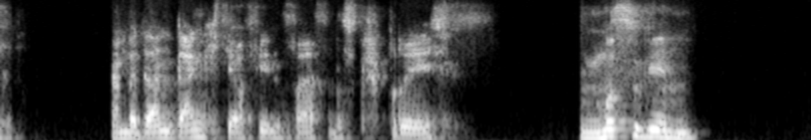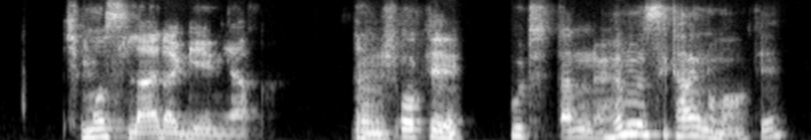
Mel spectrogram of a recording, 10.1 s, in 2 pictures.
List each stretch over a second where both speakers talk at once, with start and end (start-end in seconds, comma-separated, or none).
none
